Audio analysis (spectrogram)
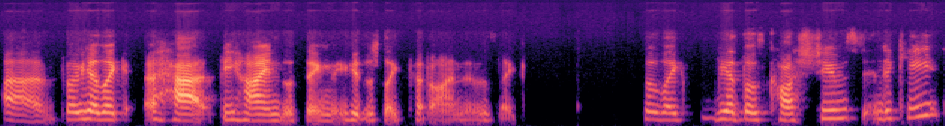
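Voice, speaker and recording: A dry, slightly muffled recording of a young woman with a fairly high voice. She talks casually as an interviewed theatre artist, piecing her thoughts together as she goes and peppering them with "like". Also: fairly even intonation, dry recording. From Sault Ste. Marie, Canada. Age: young adult. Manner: halting, thinking aloud, frequent "like".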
